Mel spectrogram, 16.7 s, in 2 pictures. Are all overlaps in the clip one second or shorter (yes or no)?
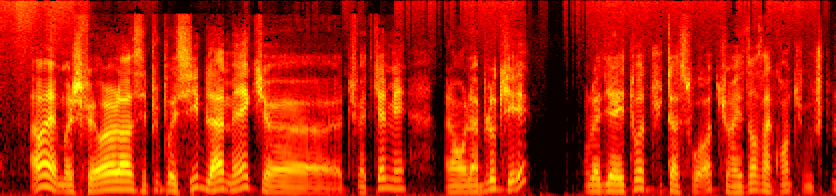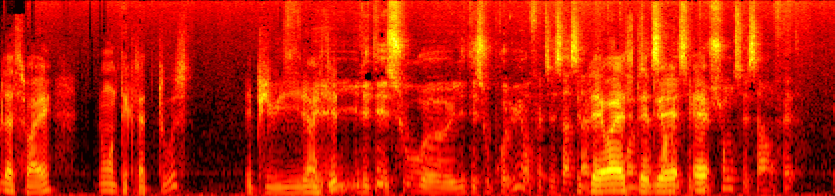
no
